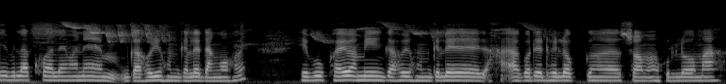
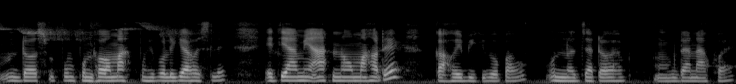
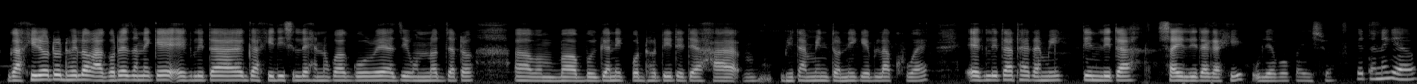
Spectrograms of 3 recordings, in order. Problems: background sounds at intervals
